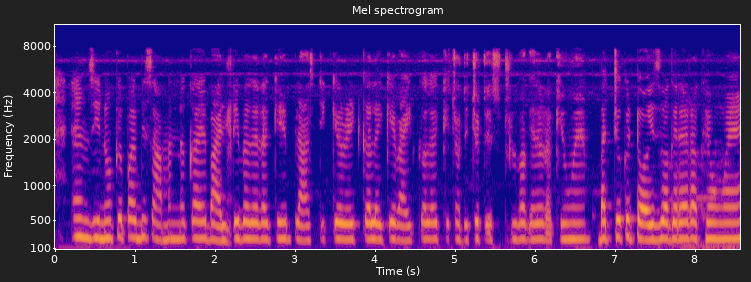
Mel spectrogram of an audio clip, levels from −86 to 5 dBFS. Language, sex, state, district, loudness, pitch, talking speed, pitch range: Hindi, male, Bihar, Gaya, -24 LUFS, 230 Hz, 230 wpm, 225-235 Hz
